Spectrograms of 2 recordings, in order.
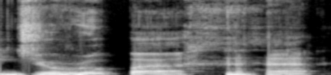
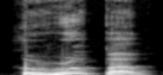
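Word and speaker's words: Jurupa: people would if if don't say jerupa longtime residents that have actually been in Hupa Valley for a long time actually actually call it or pronounce it hurupa like kind of like with an h you know like kind of like a Spanish word you know hurupa not not jerupa what do you think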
